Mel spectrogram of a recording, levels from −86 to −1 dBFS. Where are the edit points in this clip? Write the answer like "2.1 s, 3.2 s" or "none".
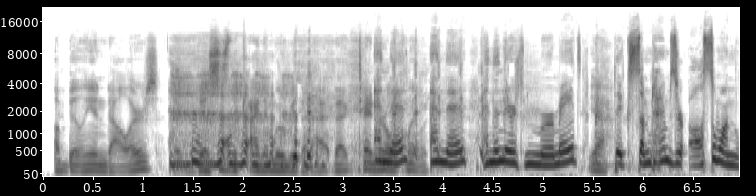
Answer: none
